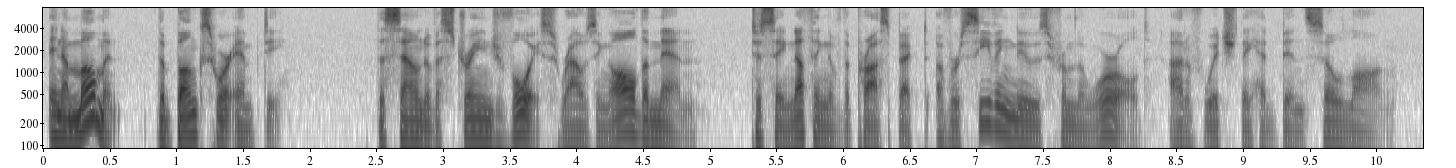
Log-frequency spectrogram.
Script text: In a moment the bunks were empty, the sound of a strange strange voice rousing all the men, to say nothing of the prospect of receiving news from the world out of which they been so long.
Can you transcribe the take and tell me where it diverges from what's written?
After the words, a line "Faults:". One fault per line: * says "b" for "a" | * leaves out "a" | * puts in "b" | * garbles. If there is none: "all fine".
In a moment the bunks were empty, the sound of a strange voice rousing all the men, to say nothing of the prospect of receiving news from the world out of which they had been so long.
Faults:
* leaves out "strange"
* puts in "had"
